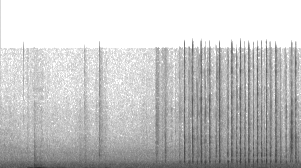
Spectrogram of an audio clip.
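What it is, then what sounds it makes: Plastic game controller buttons clicking. A black plastic gamepad is held in the hand close to the mic while fingers press its buttons and triggers. Soft low handling rumble and a few faint ticks come first, then a rapid run of sharp, bright plastic clicks fills the second half.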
